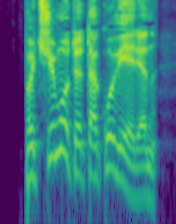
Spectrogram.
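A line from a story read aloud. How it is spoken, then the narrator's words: Sharp question. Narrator (Russian): резко спросил Франк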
